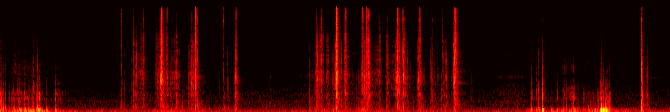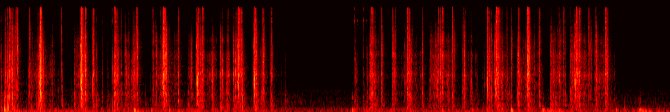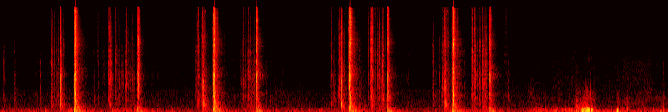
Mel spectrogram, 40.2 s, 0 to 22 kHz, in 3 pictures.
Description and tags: Door Handle and Lock
Jiggling the handle of a door handle. Also, locking and unlocking deadbolt on same door. Indoor. Recorded on Zoom H2
handle, door, field-recording, dead, deadbolt, bolt, lock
